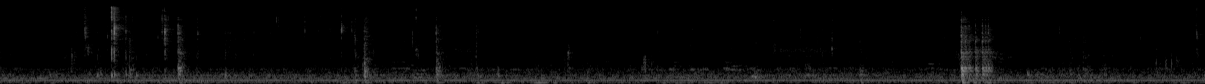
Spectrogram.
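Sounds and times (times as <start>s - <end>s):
chewing and lip smacking: 0.4s - 7.0s, 10.2s - 12.0s.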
